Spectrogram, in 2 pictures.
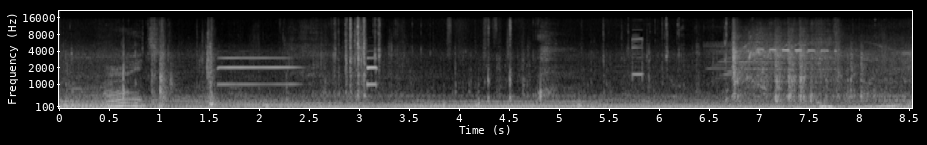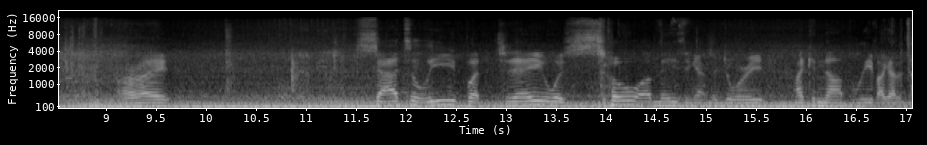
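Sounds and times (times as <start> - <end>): car engine idling: 0.0 - 17.0
short electronic beep: 1.6 - 3.2.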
